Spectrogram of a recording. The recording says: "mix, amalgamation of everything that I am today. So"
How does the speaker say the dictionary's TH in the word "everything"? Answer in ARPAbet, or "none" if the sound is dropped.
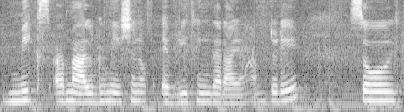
T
